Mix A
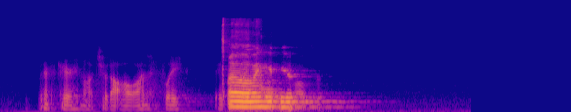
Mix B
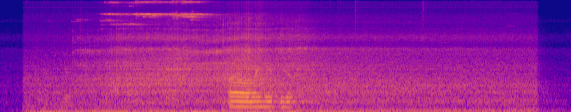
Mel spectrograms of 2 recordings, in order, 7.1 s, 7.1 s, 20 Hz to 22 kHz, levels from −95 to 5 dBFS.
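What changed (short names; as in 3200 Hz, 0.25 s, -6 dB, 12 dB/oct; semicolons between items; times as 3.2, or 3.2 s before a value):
background: unmuted; master: add low shelf 390 Hz -8 dB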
